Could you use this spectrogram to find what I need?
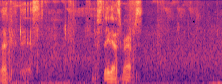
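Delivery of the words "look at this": soft, sneaky whisper. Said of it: "I'll show you some sneaky, sneaky stuff".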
